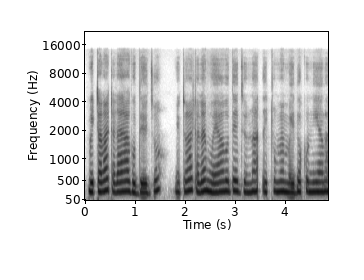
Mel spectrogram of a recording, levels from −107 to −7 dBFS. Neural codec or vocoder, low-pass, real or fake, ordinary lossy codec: codec, 32 kHz, 1.9 kbps, SNAC; 14.4 kHz; fake; none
